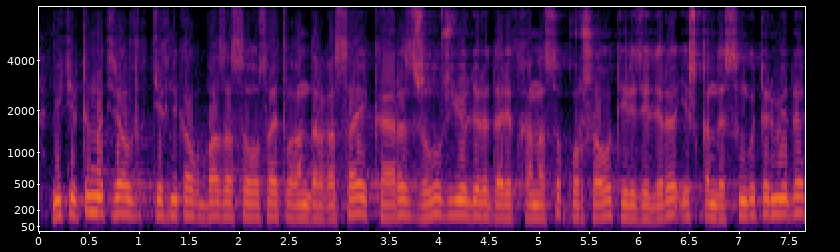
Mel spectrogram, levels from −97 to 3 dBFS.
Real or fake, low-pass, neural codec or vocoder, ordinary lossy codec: real; none; none; none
